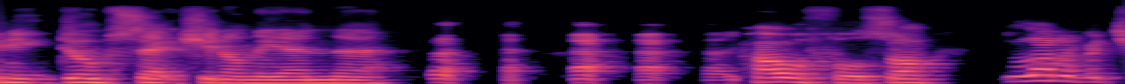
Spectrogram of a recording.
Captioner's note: laughs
